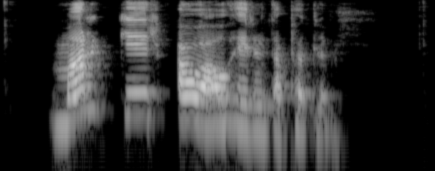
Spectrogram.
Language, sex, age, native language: Icelandic, female, 60-69, Icelandic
